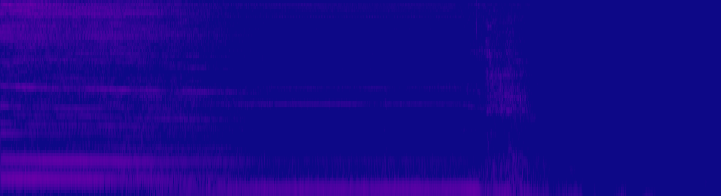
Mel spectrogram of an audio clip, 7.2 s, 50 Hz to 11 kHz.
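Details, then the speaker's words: Heljan Class 23 model locomotive motor, removed and bench-tested at full power, drawing about 1.5 milliamps. Thin, steady high whir winding down smoothly to a stop, nothing scraping or catching. Motor healthy, no sign of failing. "well I'm not seeing any evidence to suggest the motor's on its way out"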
